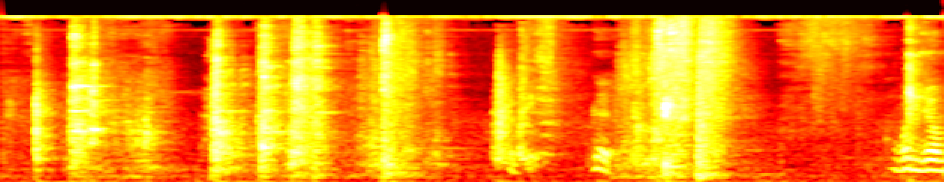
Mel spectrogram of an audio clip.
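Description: Kitchen pots, pans and utensils clattering and clinking in a series of irregular sharp knocks.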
